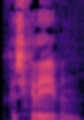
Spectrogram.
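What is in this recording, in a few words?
"geschreven", Dutch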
